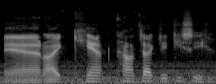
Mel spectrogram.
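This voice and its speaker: Brief: male streamer, casual game chat, lively and profane, audible engine noise in the background. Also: medium pitch, measured pace. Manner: animated, swears, laughs often.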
